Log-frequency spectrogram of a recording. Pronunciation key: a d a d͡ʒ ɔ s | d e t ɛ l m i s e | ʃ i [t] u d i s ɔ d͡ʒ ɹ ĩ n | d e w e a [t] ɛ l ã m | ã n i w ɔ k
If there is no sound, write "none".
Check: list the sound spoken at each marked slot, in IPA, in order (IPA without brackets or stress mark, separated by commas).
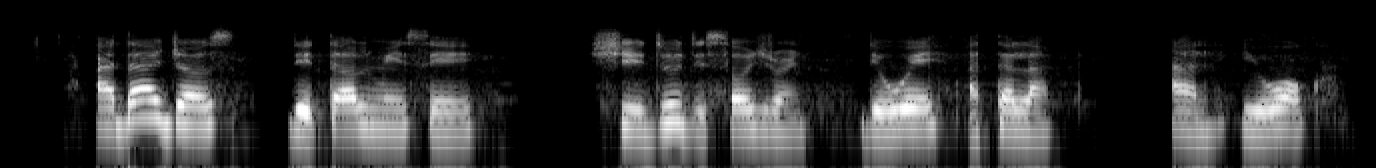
d, t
